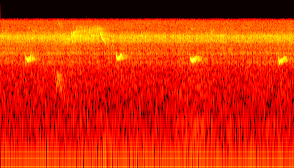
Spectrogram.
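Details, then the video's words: A courting group of moustached turcas: crisp, short whistled notes repeated about every one and a half seconds in an even series, with a steady shrill buzz in the background. "PAREJA DE TURCAS (Pteroptochos megapodius) EN CORTEJO"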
